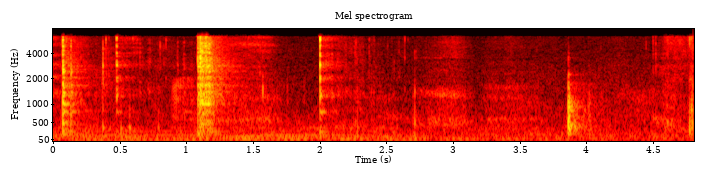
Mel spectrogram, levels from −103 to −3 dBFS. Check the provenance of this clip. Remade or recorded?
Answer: recorded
